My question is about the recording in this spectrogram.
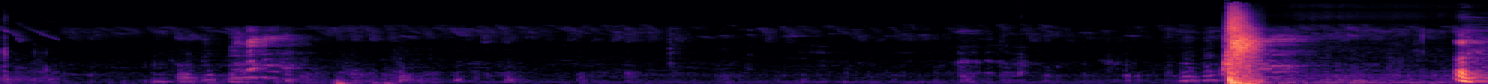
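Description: A goat bleats once, loud and short, about eight seconds in, with a shorter falling call near the end; before that there are only faint scattered small sounds.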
